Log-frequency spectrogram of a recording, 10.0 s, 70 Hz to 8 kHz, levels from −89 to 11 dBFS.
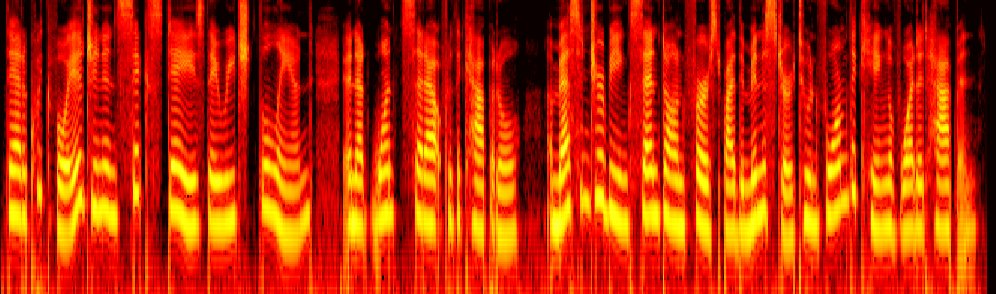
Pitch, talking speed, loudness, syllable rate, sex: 235 Hz, 230 wpm, -18 LUFS, 5.4 syllables/s, female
